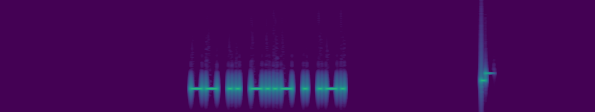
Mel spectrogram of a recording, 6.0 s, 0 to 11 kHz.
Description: Morse code, heard as a keyed tone, about 30 wpm, 690 Hz. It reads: MIXER
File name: Easy Words - Speed-Racing with Hints - 25wpm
